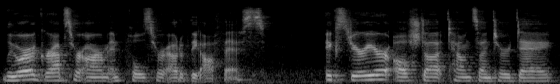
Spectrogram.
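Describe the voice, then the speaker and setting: A woman's voice: on the low side, moderate pace, fairly bright tone. A woman reading scripted stage directions as narrator at a table read.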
